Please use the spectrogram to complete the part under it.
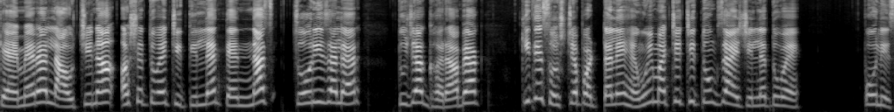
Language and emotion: Goan Konkani, angry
